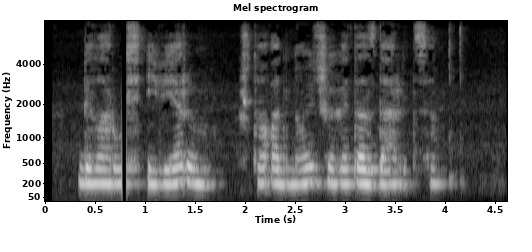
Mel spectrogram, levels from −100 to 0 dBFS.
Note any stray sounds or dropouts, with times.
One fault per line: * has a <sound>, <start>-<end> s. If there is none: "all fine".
* has a dropout, 0.8-0.8 s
